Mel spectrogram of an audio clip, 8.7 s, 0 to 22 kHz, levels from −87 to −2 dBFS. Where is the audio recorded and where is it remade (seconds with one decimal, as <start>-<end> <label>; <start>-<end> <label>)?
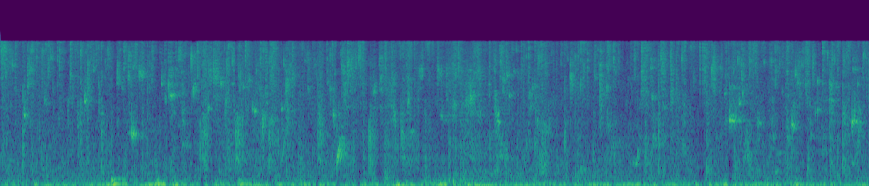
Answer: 0.0-3.5 recorded; 3.5-5.0 remade; 5.0-8.7 recorded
